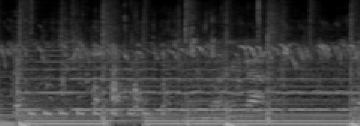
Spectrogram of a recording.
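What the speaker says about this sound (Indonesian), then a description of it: "Pada takut sama saya ayam ini." Free-range village chickens clucking steadily close by, several birds overlapping in a busy, continuous barnyard chatter with a few louder squawks.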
